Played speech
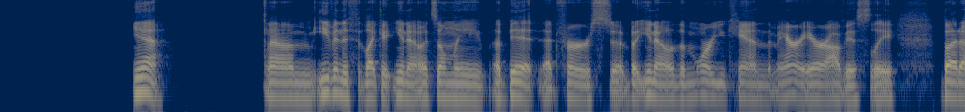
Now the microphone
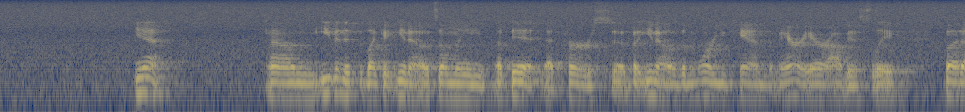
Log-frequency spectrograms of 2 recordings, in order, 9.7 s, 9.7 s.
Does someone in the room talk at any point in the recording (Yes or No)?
No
